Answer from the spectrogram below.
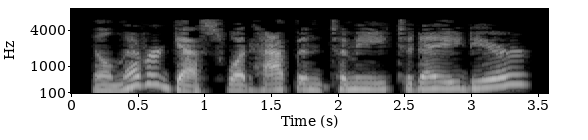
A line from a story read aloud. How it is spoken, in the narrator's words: he said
